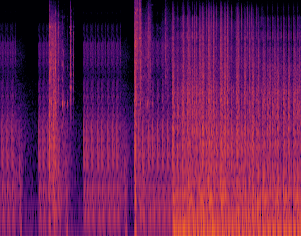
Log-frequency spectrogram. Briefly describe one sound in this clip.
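A gun clicks and rattles as it is picked up.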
